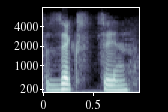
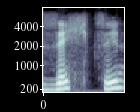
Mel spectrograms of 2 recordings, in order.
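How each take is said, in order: First: The middle sound is a 'ks' sound. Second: The middle sound is a soft hiss. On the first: The speaker calls it wrong. "instead of" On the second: The speaker calls it right. "we pronounce the German C H like H"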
